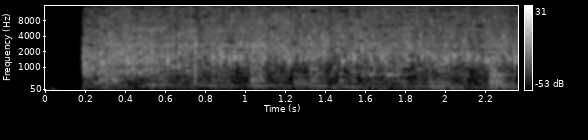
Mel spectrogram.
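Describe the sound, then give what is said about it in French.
Water flows from a developed spring used as a village water supply point, a bright, continuous splashing trickle that starts abruptly and stays at an even level throughout. “L'eau qui coule de source ici est le seul point d'approvisionnement pour ces petits-enfants dont l'âge varie entre 7 et 9 ans.”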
